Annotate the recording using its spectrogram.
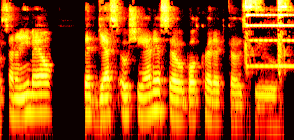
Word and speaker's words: Oceania: Five syllables clocking in at an astonishingly scant seven letters is the word Oceania.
